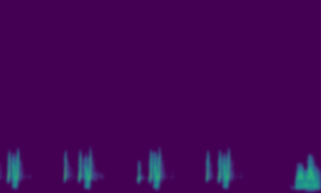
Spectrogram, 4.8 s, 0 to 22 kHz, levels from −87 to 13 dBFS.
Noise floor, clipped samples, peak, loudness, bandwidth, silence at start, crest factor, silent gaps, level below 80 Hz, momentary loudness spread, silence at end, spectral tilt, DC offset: under -90 dBFS; under 0.1%; -4 dBFS; -21 LUFS; 5.2 kHz; 0.1 s; 20 dB; 0.48-0.94 s, 1.58-2.04 s, 2.61-3.07 s, 3.65-4.34 s; under -90 dBFS; 9 LU; 0.05 s; 16 dB/octave; under 0.1%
